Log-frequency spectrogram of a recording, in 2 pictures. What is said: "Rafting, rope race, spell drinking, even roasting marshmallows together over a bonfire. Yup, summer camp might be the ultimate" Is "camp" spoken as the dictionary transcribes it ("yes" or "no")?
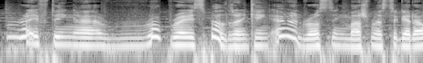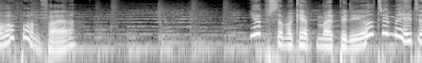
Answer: no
